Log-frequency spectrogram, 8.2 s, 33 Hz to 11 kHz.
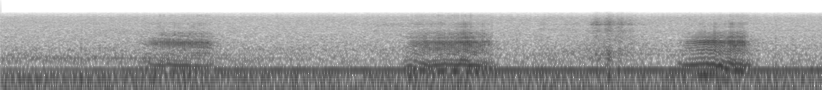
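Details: Sleeping female: four rough, rattling snores over a steady background hum, about one every 1.8 seconds; snoring in sleep.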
